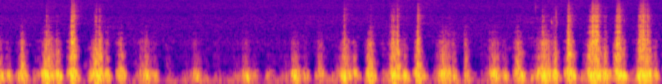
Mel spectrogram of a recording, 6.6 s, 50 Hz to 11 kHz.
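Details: Heart sounds recorded at position P, rate 120 bpm: tachycardia with loudness of S1 and S2 swinging sharply from beat to beat and brief very quiet stretches.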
